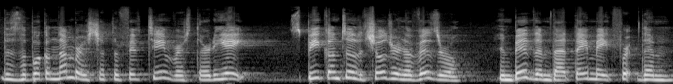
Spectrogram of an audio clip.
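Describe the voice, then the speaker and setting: Moderate tempo and fairly high pitch from a female speaker, ordinary pitch movement, noticeable noise in the background. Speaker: class member. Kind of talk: reading aloud. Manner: halting.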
